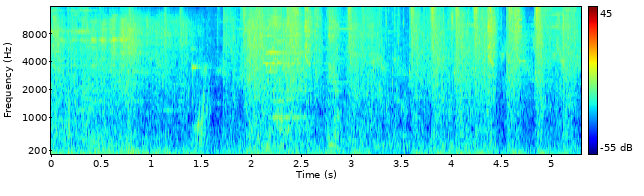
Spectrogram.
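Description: Explosive magical blasts crackle and boom in a fast fight.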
